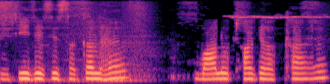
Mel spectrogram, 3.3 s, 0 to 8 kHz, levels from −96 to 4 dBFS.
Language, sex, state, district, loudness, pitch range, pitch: Hindi, male, Bihar, Samastipur, -17 LUFS, 190-200 Hz, 195 Hz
